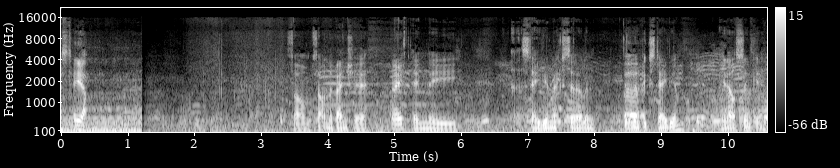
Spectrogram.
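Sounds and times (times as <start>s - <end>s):
speech: 0.0s - 0.6s, 3.5s - 6.1s, 6.8s - 10.5s
boat engine rumbling in Helsinki Harbour: 0.0s - 1.3s
faint murmuring voices outdoors: 0.8s - 10.5s.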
